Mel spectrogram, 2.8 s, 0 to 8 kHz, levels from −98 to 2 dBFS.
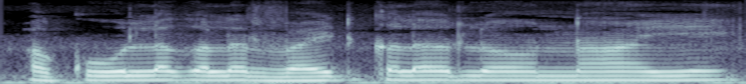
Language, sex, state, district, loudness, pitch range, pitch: Telugu, male, Telangana, Mahabubabad, -13 LUFS, 150-155 Hz, 150 Hz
